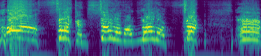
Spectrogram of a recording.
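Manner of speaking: put-on, very high, furious cursing outburst. Retelling a summer day in high school, reenacting own furious yell. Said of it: "And it went on like that for 10 minutes".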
